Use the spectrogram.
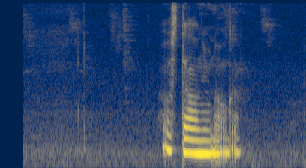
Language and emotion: Russian, sad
